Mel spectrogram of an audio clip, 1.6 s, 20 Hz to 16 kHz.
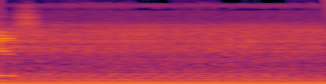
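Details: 1986 Suzuki Samurai with a 1.6 VW turbo diesel, cold start on a new larger battery after glow plugs: steady, even diesel clatter at low idle with no misses or knocks, settling in to warm. Normal cold idle.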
